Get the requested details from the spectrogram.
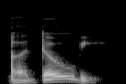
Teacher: The second syllable is O, long O, like go and show, ado. And the last syllable is B, long E like green beans, Adobe. The stress is on the second syllable, Adobe, Adobe.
